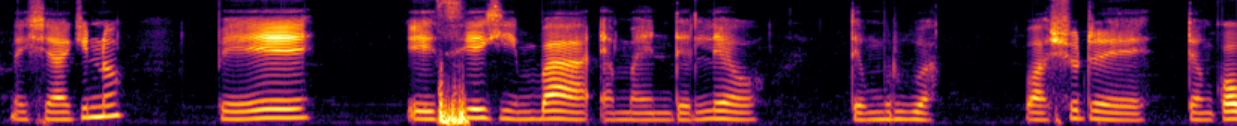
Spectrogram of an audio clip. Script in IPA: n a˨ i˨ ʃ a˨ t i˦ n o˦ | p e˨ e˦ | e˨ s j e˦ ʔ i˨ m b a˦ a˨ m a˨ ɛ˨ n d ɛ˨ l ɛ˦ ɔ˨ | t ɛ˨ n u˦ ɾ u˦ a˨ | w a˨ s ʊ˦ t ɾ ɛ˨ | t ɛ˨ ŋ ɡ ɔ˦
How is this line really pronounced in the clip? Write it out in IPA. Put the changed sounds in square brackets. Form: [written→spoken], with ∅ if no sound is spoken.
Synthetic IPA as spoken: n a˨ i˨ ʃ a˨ [t→k] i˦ n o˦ | p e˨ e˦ | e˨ s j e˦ [ʔ→k] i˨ m b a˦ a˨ m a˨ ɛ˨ n d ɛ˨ l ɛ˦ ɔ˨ | t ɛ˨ [n→m] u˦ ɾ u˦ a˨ | w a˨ [s→ʃ] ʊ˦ t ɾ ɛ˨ | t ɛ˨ ŋ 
